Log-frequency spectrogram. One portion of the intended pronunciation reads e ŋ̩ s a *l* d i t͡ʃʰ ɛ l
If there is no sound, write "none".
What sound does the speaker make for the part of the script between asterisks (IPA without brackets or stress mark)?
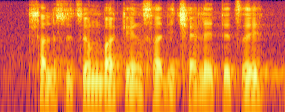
none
